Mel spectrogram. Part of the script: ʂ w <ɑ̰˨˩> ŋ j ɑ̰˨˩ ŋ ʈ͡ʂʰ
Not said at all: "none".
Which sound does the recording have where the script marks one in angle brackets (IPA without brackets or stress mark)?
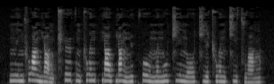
ɑ˥˩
